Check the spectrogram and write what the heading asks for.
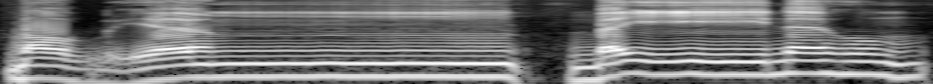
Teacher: बग़यन बैनहुम, यम यानी तनवीन की आवाज़ मीम में बदल जाएगी। बग़यन बैनहुम, बै या लीन है, थोड़ा नरमी के साथ खींच कर अदा करेंगे। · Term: इक़लाब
